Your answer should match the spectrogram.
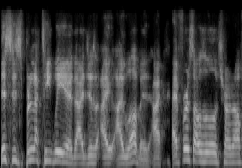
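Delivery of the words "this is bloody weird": put-on very strong Cockney accent, laid on, pitched up. Praising an actor's film accent, imitating Don Cheadle's Cockney accent. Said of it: "his very Cockney accent whenever he talks".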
